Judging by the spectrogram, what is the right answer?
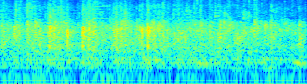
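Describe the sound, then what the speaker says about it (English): Audience applause at a State of the State address in Torrance, California, a steady wash of clapping hands lasting the whole moment, dense and fairly distant, with no voices over it. "I think we deserve a round of applause for that."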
